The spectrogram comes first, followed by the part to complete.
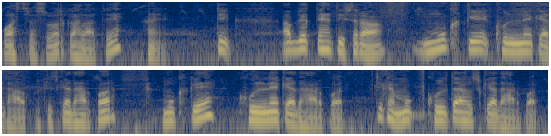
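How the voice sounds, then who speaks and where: A man teaching a grammar lesson. He asks the class questions, answers them himself, checks in with "okay" again and again, and draws out the example vowel sounds slowly. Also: mid-range voice, sing-song, dark tone, a little hiss or hum. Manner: repeats "ठीक है" as a constant check-in. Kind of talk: spoken Hindi grammar lesson.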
